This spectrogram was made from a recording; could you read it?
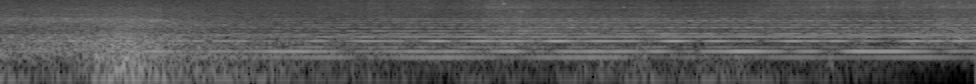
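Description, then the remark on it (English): A thunderstorm: a steady wash of heavy rain with a brief rumble of thunder near the start, then a sustained droning tone that holds beneath the downpour to the end. No one speaks. “And no place did I feel it more intensely than in that storm.”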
